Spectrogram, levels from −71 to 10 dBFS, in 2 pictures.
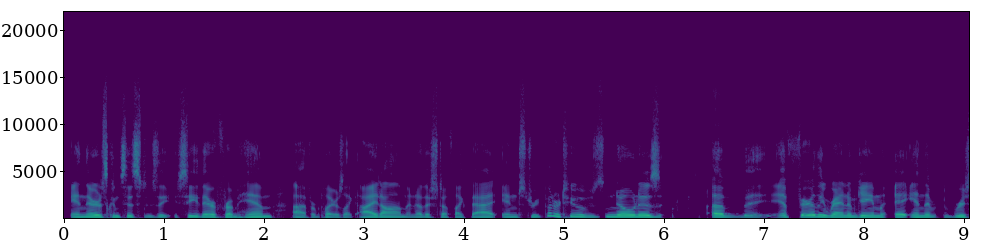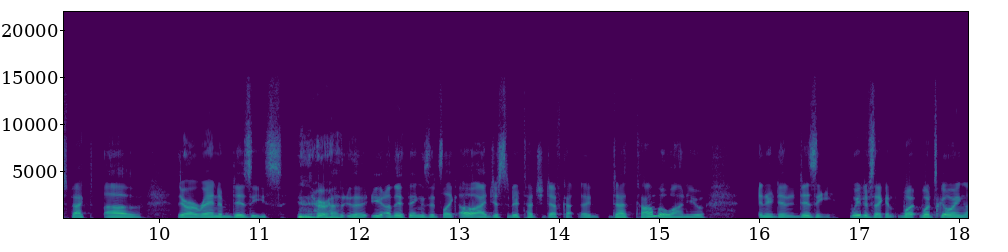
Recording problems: abrupt cut into speech; at the end

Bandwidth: 15 kHz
